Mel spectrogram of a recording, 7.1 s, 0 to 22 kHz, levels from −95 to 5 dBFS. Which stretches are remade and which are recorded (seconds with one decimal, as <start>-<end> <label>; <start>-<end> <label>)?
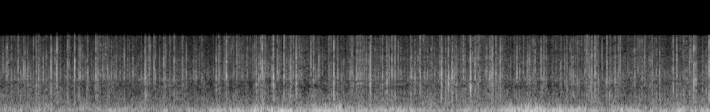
0.0-7.1 recorded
